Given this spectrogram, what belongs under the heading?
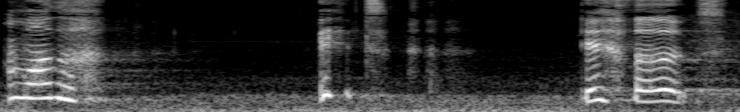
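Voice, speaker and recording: A woman voicing a young, frightened boy who is in pain in a video game, speaking weakly and haltingly. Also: very high-pitched, a little hiss or hum, exaggerated voice. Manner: weak, pained, faltering. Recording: long hall reverb.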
